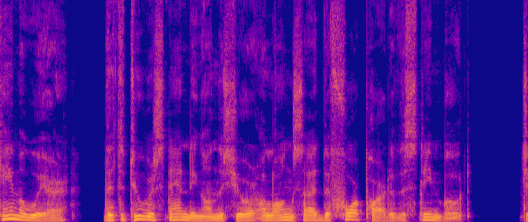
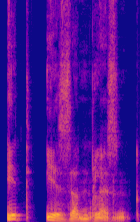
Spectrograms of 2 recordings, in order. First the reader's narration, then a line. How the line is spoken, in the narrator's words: grunted the uncle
